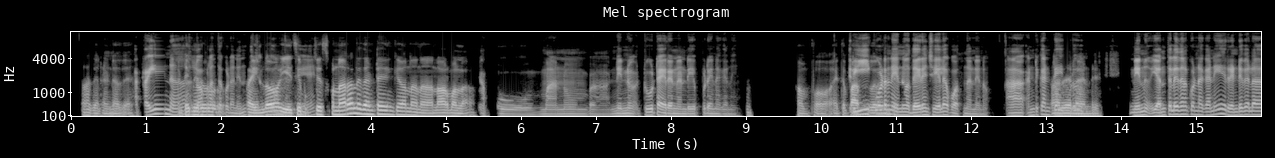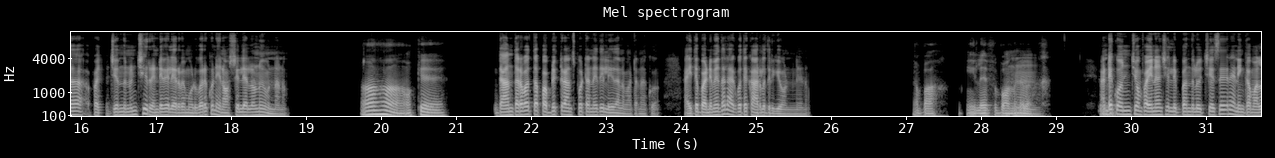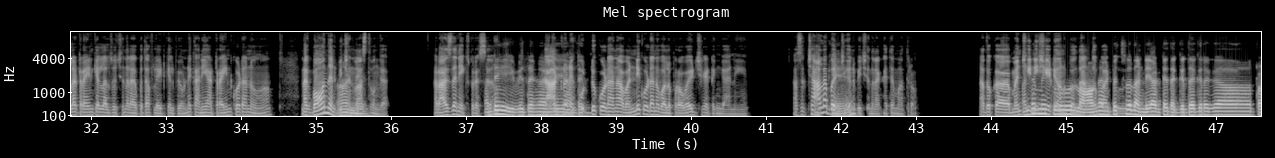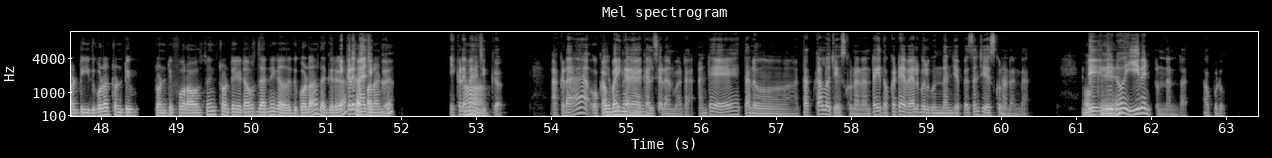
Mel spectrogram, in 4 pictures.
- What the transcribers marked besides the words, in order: in English: "ట్రైన్"; in English: "ట్రైన్‌లో ఏసీ బుక్"; in English: "టూ"; other noise; tapping; in English: "త్రీ"; in English: "పబ్లిక్ ట్రాన్స్‌ఫోర్ట్"; in English: "ఫైనాన్షియల్"; in English: "ట్రైన్"; other background noise; in English: "ఫుడ్"; in English: "ప్రొవైడ్"; "మంచిగనిపించింది" said as "బంచిగనిపించింది"; in English: "ఇనిషియేటివ్"; in English: "లాంగ్"; in English: "ట్వంటీ"; in English: "ట్వంటీ ట్వంటీ ఫోర్ అవర్స్"; in English: "ట్వంటీ ఎయిట్ అవర్స్ జర్నీ"; in English: "మ్యాజిక్"; in English: "మ్యాజిక్"; in English: "ఈవెంట్"
- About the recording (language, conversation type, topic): Telugu, podcast, మొదటిసారి ఒంటరిగా ప్రయాణం చేసినప్పుడు మీ అనుభవం ఎలా ఉండింది?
